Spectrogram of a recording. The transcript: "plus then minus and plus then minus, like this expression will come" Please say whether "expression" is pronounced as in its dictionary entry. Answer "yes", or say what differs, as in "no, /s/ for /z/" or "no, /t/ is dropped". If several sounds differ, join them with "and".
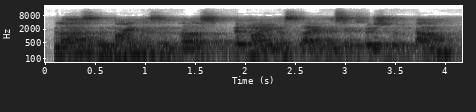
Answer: yes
